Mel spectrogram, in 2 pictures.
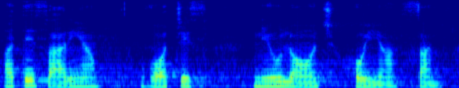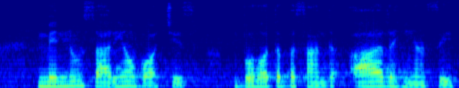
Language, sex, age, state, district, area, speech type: Punjabi, male, 18-30, Punjab, Fatehgarh Sahib, rural, spontaneous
